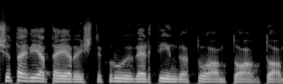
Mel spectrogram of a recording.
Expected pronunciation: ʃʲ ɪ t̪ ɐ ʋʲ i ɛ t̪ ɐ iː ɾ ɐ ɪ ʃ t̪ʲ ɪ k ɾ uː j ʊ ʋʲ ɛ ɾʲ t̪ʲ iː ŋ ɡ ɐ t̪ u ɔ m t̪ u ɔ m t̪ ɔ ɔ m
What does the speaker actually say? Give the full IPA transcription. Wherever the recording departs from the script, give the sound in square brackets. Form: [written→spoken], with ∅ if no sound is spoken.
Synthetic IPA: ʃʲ ɪ t̪ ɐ ʋʲ i ɛ t̪ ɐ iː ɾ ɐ ɪ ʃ t̪ʲ ɪ k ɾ uː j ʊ ʋʲ ɛ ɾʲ t̪ʲ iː ŋ ɡ ɐ t̪ u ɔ m t̪ u ɔ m t̪ [ɔ→u] ɔ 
